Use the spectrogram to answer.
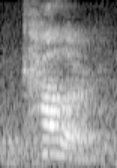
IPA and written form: ˈkʌlə (colour)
